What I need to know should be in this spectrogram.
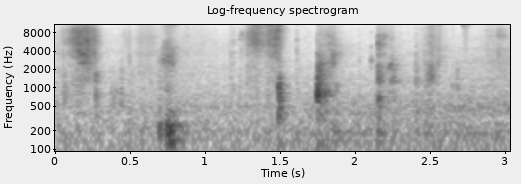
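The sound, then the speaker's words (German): Soft taps and slides of playing cards laid out one by one on a table during a card game. Several brief, faint card placements are spread irregularly over a quiet background. “Ich lege noch mal 6 Karten an.”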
